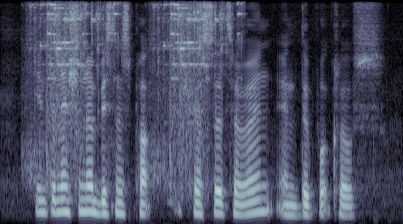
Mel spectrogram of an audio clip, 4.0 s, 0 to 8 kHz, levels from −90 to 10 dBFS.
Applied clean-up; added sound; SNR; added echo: none; Shatter; 3 dB; none.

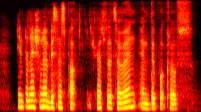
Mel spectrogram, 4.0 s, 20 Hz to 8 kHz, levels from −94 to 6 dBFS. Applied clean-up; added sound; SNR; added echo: neural mask model Resemble Enhance denoiser.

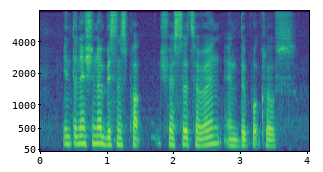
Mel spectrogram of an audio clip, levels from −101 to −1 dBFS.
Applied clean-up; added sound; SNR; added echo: none; none; none; none.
